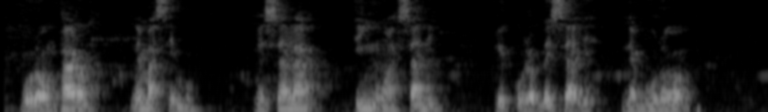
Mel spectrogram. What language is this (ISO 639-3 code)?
mcx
